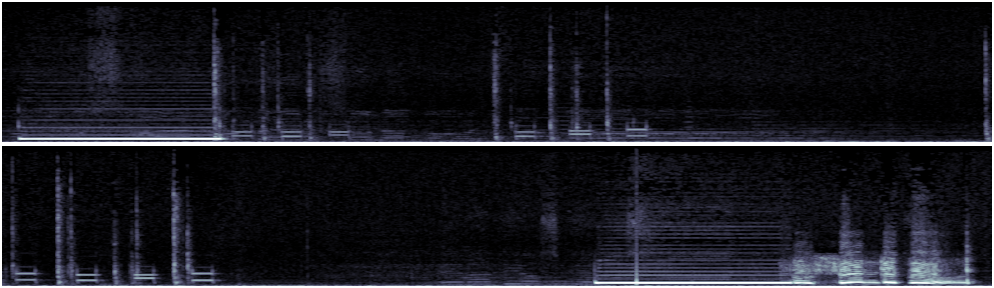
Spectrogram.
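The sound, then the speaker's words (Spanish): A steady phone tone opens, then a quick series of short keypad dialing beeps in bursts as a call is placed to a mobile phone that is switched off, ending with another sustained tone and a brief recorded Spanish voice, all fairly loud. “Si le intentas otra vez, le estoy escribiendo que le estoy marcando.”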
